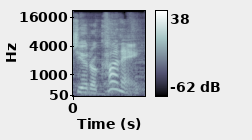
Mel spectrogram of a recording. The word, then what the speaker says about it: Shirokane: Although spelled with the same characters, the district Rio is named after is pronounced Shirokane, a district known for its institutions and upper-class neighborhood.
